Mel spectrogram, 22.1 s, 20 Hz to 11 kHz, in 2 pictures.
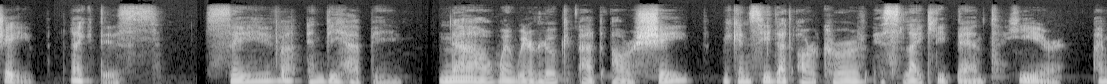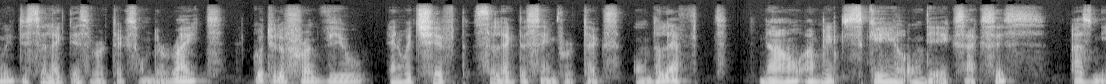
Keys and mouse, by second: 2.8 ctrl+s, 11.9 right click, 13.5 KP_1, 16.3 shift+right click, 16.7 shift+right click, 19.3 s, 21.7 middle click.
